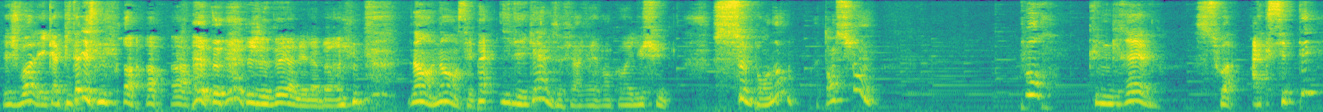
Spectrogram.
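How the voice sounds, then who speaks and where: A man's voice: on the high side, echoey room, distant mic. A man from France explaining things in a slangy, joking vlog with lots of fillers. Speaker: YouTuber explaining Korean society.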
